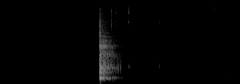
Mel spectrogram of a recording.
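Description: A single sharp tap of a knitting needle about a second in, with a faint tick just after; otherwise very quiet.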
